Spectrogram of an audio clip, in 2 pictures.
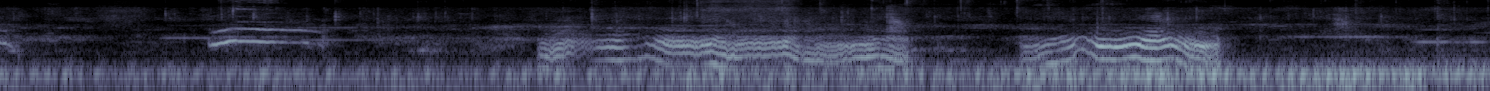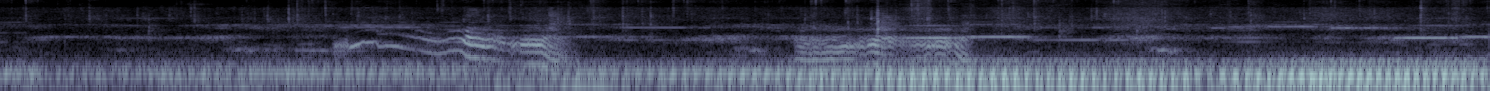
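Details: Kittens eating for the first time and fighting over food, a meal of rice mixed with fish; several wavering, rising-and-falling meows around two to four seconds and near ten seconds, over a steady low hum and background noise.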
